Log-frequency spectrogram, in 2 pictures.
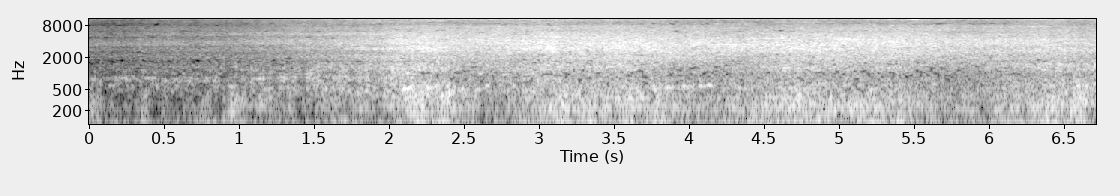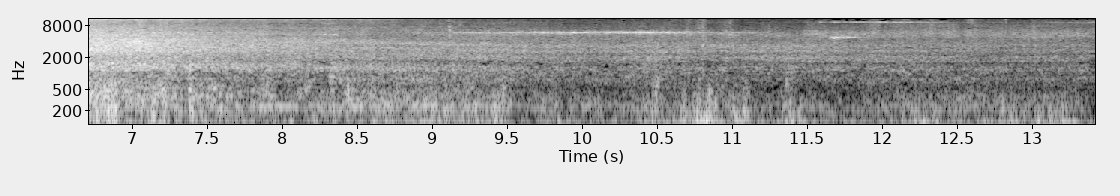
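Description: EN57 electric multiple unit passing close by, its wheels rumbling and clattering on the rails. It grows loud about two seconds in and fades away over the second half.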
